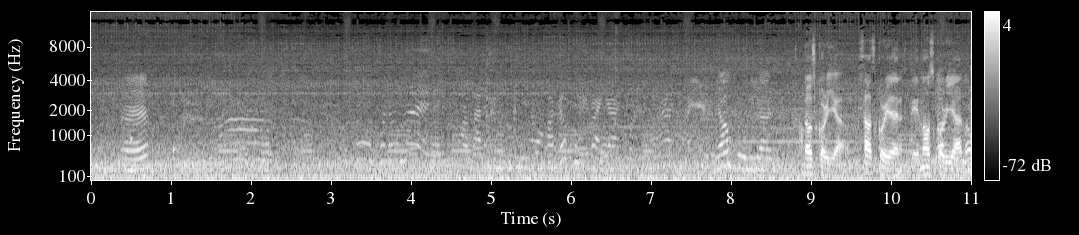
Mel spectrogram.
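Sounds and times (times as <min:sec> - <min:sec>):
faint voices: 0:00.0 - 0:11.0
traffic rumble: 0:00.0 - 0:11.0.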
